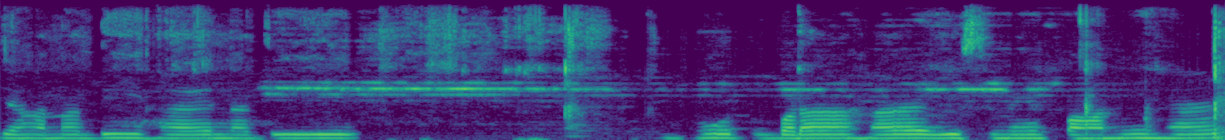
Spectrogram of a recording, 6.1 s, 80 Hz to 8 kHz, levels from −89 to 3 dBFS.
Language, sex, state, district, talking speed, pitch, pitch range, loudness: Hindi, female, Bihar, Purnia, 100 wpm, 210 Hz, 200-210 Hz, -25 LUFS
